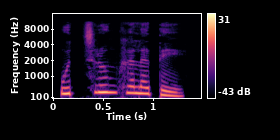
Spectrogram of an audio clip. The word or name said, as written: ಉಚ್ಛೃಂಖಲತೆ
